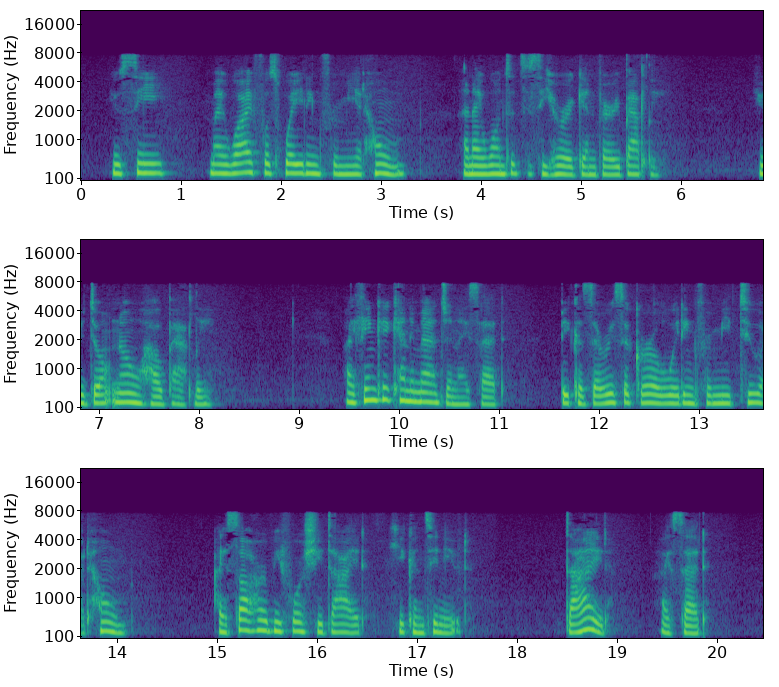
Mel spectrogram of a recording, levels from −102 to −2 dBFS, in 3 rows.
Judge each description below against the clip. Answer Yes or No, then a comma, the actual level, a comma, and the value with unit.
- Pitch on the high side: Yes, high, 195 Hz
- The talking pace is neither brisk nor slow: Yes, average, 155 wpm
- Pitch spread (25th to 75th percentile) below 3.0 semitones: Yes, narrow, 2.5 semitones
